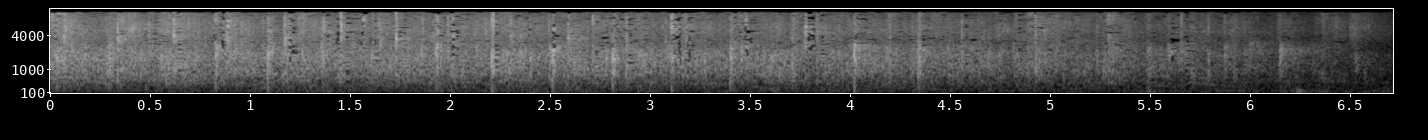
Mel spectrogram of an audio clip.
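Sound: audience applauding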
